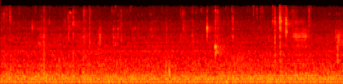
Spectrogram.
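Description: Faint mouth-closed chewing of shrimp and rice, with a few soft, scattered clicks from the plastic fork and the food, over a steady low hum.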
